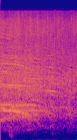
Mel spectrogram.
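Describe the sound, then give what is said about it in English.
An audience answering a preacher's call during a sermon claps steadily in a dense, continuous wash of applause, with a few voices shouting over the noise. It stays loud throughout and eases off only slightly toward the end. “Come on, if you're going to clap, give me a good hand clap and a shout.”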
